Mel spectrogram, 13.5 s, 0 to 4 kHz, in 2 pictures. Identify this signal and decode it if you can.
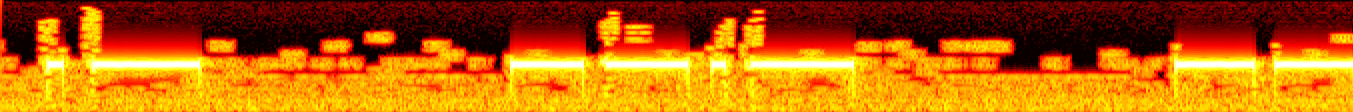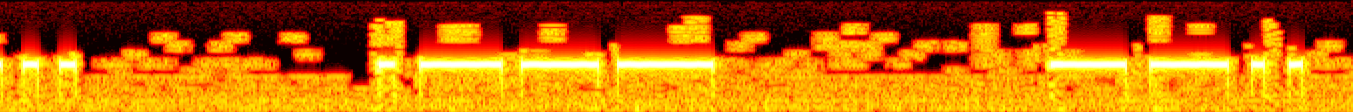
Morse code, heard as a keyed tone, about 13 wpm, spaced as for 5 wpm, 1000 Hz. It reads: AQZJZ
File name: Morse Lessons / Morse Lessons / Tape-2B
